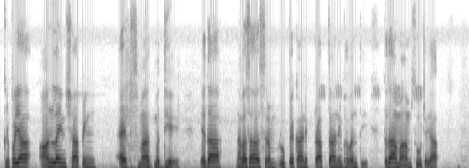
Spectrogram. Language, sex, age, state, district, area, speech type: Sanskrit, male, 18-30, Karnataka, Shimoga, rural, read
